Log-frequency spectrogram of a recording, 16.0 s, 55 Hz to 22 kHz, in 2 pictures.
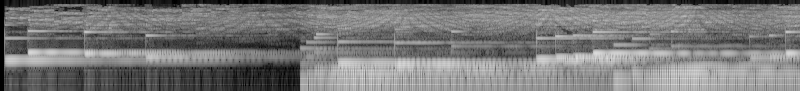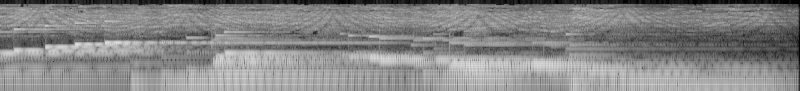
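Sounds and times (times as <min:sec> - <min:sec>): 
synthesizer factory preset: 0:00.1 - 0:15.9.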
